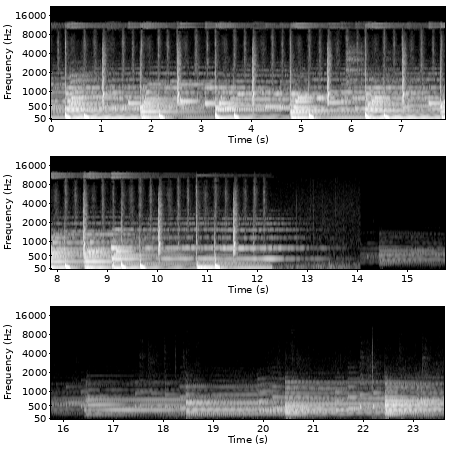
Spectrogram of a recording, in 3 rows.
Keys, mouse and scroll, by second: 0.3 Tab, 0.7 middle click, 1.5-1.8 scroll down 1, 2.9-3.3 typing, 4.5 ctrl+click, 4.6-4.9 scroll up 1, 6.9 scroll down 1, 22.6-23.3 scroll up 1.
